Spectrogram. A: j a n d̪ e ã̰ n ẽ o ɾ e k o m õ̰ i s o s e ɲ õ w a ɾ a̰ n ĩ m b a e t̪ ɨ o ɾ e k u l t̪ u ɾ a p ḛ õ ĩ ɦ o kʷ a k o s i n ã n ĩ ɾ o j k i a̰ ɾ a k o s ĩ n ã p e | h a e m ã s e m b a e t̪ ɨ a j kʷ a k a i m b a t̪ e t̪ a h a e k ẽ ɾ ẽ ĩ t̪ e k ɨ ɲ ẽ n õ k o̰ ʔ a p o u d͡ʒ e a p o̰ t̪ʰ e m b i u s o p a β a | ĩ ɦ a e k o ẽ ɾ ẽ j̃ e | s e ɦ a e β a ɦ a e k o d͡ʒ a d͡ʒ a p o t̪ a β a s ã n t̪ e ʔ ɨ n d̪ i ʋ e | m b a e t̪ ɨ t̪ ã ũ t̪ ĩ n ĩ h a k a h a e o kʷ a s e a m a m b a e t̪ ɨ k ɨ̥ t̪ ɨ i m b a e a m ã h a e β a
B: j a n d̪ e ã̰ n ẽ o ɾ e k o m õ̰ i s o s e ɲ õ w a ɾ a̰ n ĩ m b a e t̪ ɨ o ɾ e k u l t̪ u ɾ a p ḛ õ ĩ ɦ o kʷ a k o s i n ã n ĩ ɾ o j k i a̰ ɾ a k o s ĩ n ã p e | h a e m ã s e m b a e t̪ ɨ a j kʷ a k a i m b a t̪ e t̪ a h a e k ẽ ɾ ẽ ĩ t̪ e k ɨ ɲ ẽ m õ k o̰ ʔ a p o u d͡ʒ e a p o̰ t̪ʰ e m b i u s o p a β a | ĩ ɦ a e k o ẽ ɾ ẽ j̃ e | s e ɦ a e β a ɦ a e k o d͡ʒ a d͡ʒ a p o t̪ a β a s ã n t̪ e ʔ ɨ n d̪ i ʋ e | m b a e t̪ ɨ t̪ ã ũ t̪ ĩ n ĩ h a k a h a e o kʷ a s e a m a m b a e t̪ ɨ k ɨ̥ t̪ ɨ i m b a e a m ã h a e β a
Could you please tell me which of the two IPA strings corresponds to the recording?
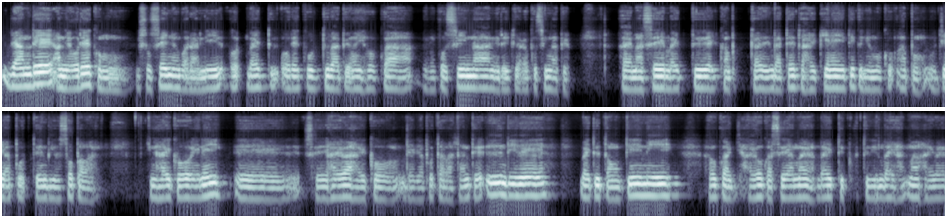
B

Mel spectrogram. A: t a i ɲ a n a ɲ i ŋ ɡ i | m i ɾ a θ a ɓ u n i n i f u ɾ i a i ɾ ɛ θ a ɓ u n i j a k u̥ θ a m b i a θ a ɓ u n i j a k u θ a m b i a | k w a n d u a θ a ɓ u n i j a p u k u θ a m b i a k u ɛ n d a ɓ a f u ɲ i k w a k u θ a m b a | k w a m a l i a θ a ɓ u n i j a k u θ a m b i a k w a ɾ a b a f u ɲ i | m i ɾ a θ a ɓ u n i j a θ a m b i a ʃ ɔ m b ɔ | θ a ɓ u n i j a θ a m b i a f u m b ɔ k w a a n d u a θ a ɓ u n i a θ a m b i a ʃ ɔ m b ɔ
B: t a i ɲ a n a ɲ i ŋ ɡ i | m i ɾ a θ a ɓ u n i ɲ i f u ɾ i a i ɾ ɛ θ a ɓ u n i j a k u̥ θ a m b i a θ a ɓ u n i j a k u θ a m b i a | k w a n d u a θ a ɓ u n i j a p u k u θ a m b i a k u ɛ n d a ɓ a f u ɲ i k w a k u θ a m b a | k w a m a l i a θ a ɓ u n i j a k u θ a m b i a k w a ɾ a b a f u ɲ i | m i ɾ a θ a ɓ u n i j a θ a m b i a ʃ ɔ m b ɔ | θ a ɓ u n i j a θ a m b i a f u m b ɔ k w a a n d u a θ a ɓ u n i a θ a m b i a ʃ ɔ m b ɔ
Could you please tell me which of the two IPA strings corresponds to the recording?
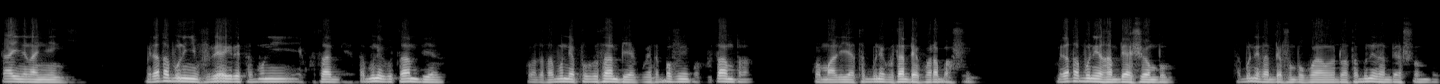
B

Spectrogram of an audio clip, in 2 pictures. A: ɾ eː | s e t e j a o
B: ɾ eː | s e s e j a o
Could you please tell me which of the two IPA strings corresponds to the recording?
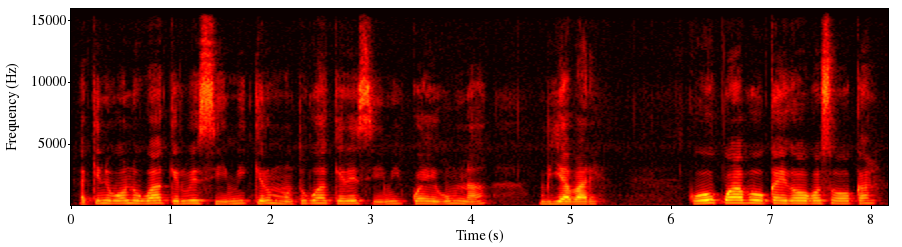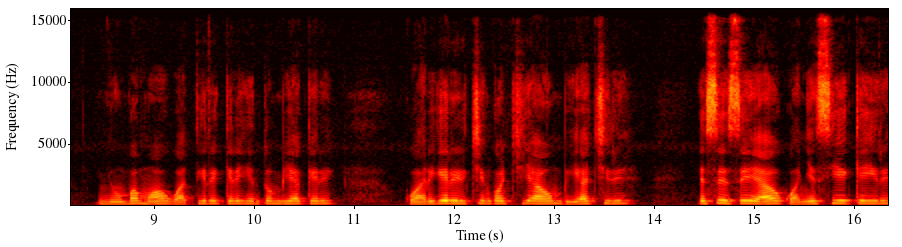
B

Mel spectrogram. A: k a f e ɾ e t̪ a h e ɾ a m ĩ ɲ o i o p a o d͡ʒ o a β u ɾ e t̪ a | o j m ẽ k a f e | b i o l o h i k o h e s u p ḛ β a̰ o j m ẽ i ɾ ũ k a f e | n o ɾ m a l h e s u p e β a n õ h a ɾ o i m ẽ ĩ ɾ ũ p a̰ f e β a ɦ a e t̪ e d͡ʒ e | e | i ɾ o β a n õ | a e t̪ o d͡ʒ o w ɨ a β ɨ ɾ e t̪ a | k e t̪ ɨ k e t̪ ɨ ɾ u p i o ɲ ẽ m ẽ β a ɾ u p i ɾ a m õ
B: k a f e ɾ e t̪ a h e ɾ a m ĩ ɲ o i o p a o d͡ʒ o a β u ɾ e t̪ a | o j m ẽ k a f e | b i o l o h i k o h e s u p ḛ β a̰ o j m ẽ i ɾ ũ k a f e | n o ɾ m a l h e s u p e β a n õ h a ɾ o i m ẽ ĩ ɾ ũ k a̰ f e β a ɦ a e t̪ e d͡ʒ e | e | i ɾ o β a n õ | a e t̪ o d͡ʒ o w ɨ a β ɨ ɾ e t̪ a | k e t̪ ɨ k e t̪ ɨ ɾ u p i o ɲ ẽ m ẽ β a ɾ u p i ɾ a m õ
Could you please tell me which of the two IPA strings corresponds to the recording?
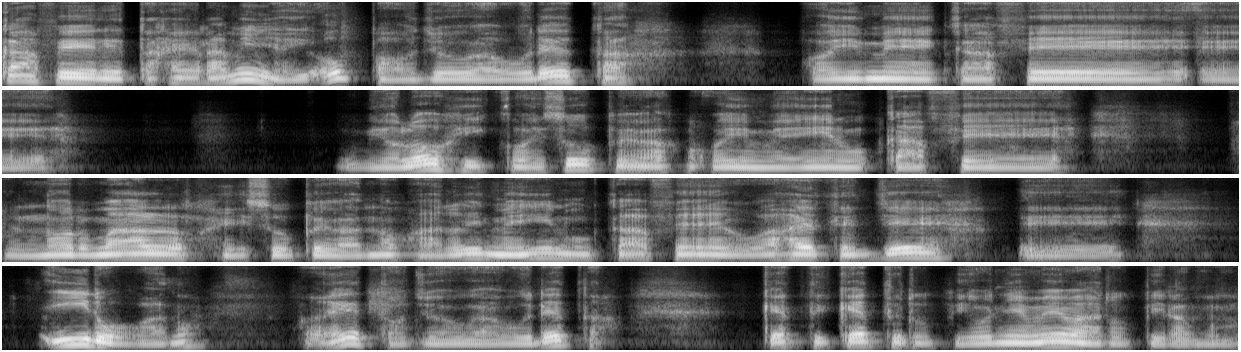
B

